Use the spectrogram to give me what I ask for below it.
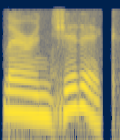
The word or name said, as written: laryngitic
